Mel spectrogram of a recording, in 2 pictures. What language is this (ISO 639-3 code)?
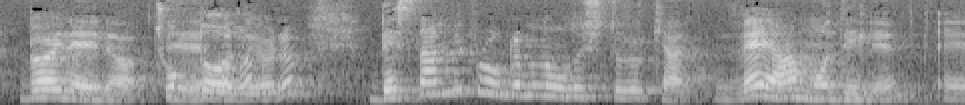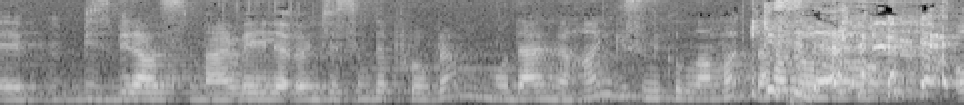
tur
